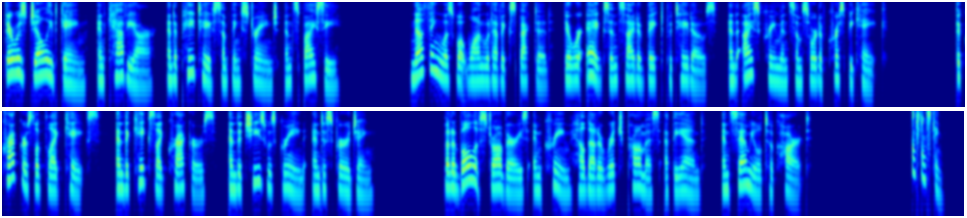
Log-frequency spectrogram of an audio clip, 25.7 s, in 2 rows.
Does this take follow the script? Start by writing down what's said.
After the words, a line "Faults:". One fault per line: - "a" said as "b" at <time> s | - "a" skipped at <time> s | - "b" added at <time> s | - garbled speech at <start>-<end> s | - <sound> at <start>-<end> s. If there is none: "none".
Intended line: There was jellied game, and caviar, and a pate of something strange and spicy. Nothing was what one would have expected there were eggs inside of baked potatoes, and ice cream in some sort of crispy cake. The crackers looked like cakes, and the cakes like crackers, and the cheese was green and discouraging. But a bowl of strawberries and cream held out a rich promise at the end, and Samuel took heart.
There was jellied game, and caviar, and a pate of something strange and spicy. Nothing was what one would have expected there were eggs inside of baked potatoes, and ice cream in some sort of crispy cake. The crackers looked like cakes, and the cakes like crackers, and the cheese was green and discouraging. But a bowl of strawberries and cream held out a rich promise at the end, and Samuel took heart.
Faults:
- chirp at 25.0-25.4 s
